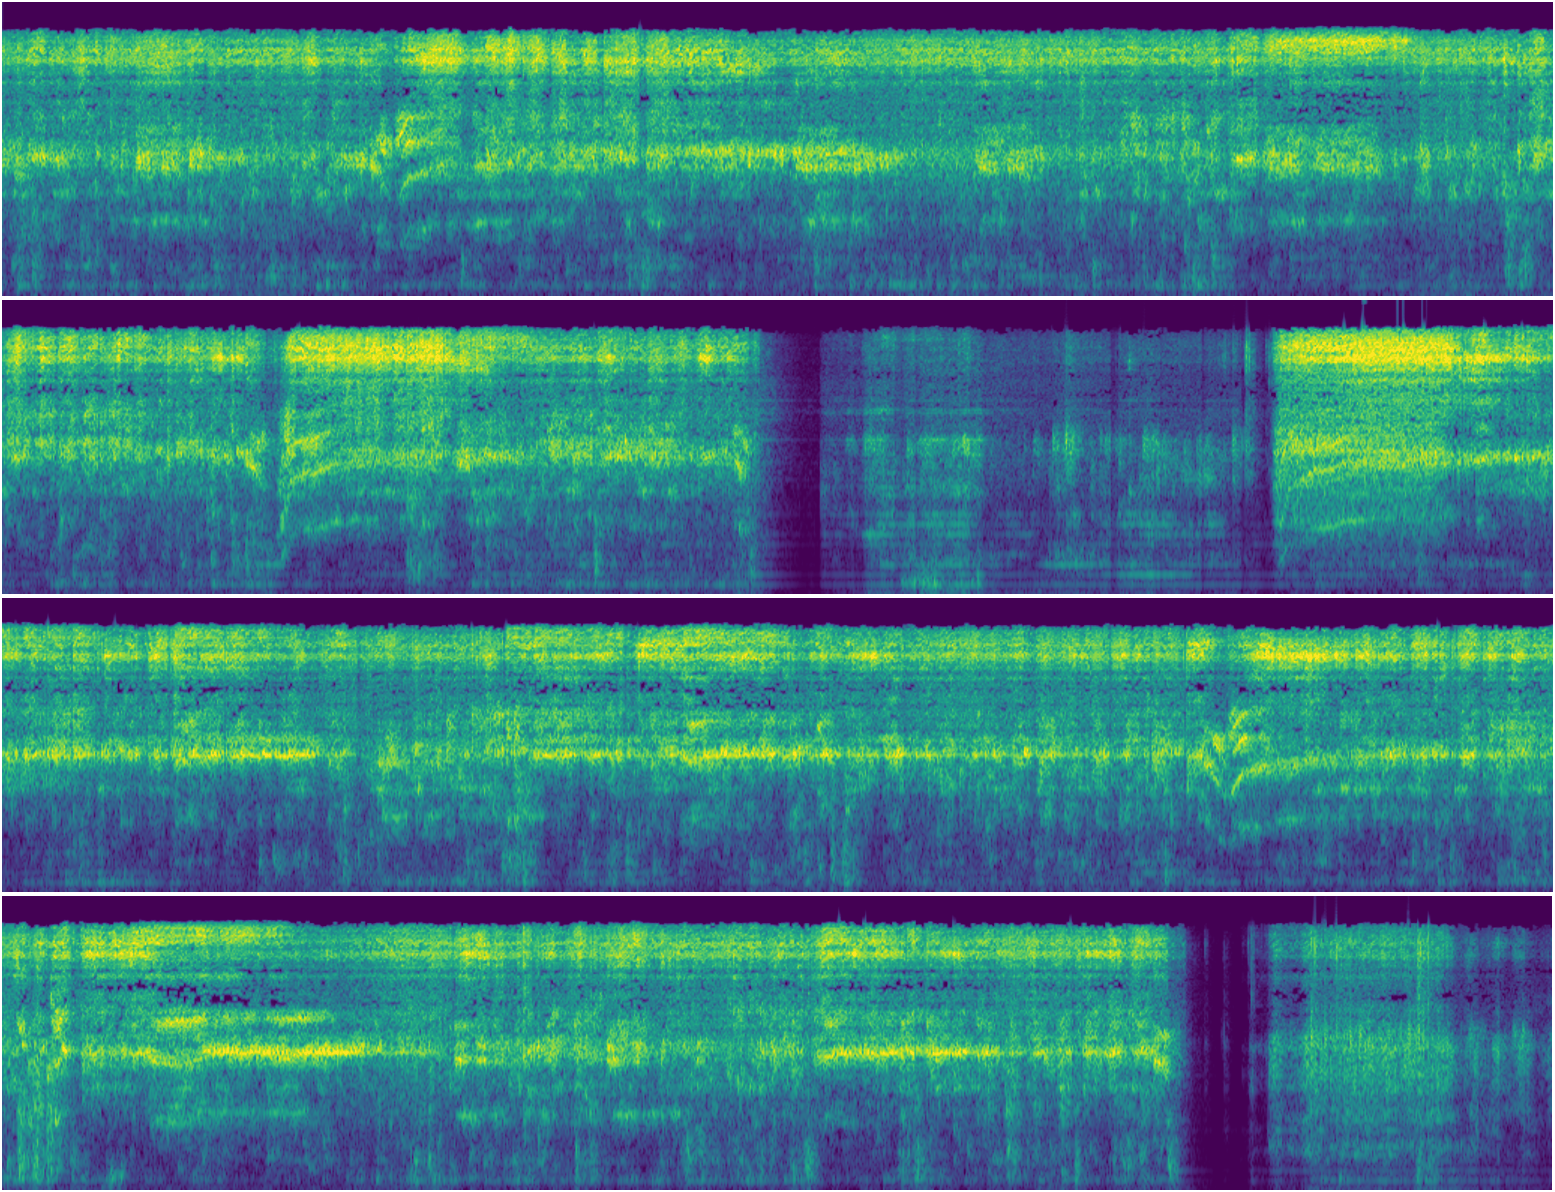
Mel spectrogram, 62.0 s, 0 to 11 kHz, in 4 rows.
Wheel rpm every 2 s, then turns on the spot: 230, 230, 210, 230, 230, 230, 230, 230, 230, 190, 230, 120, 20, 20, 160, 230, 230, 230, 230, 230, 230, 200, 230, 230, 230, 230, 230, 230, 220, 50, 20.
24-28 58-62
